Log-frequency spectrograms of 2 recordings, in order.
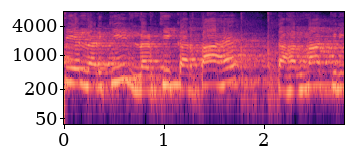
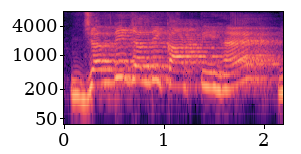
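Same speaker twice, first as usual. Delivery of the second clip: slow trial reading; 4 semitones higher, slower than usual. Shown as a demonstration. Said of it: "ये ज्यादा सही लग रहा है".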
